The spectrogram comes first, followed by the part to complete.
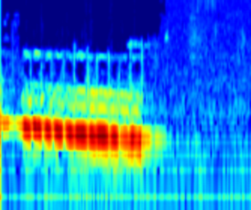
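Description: A man's drawn-out, howl-like "oooh", its pitch sliding slowly down before it stops just over a second in, then quiet room tone.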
